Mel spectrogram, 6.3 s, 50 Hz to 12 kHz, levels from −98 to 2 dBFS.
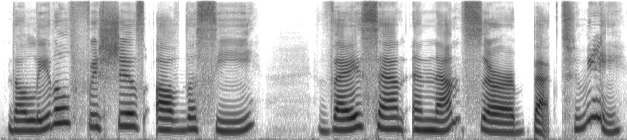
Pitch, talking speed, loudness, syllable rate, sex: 245 Hz, 125 wpm, -17 LUFS, 3.1 syllables/s, female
